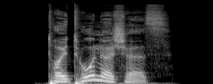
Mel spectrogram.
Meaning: strong/mixed nominative/accusative neuter singular of teutonisch
- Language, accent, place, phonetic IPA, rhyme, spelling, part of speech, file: German, Germany, Berlin, [tɔɪ̯ˈtoːnɪʃəs], -oːnɪʃəs, teutonisches, adjective, De-teutonisches.ogg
